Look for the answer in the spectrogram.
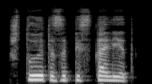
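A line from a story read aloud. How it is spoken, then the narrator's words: Angry. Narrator (Russian): зло сказал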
